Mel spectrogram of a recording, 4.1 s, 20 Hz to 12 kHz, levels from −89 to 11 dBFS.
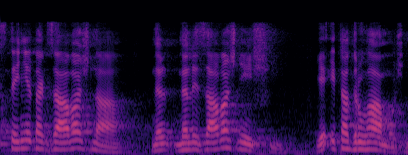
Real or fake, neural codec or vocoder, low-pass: fake; codec, 16 kHz, 6 kbps, DAC; 7.2 kHz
